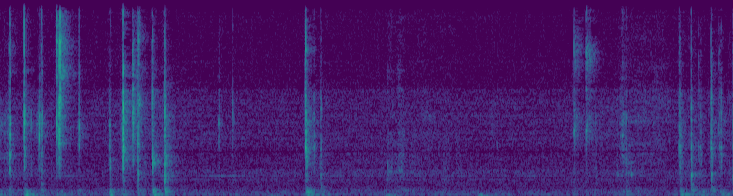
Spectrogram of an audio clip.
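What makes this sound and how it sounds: Slow fingertip typing on a crappy plastic typewriter-style keyboard, backlit, with round white plastic keycaps. Irregular, sparse keystrokes produce short, dull clacks with a thick low-end thump and a little bright click. Each hit dies away almost instantly, leaving quiet gaps between bursts of keys.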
